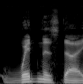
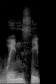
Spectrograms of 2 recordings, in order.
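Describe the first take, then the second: First: It is said with three syllables. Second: It is said with two syllables. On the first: This is the proper way to say it. The speaker calls it right. "Wednesday is the correct" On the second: This is how many people say it. The speaker calls it wrong. "I hear people say"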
